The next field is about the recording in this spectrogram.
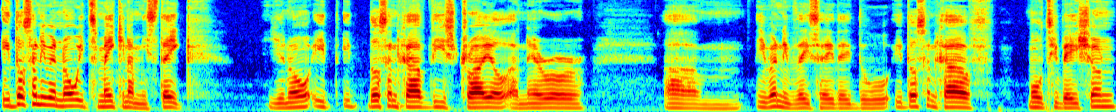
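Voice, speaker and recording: Recorded very cleanly with a silent background, a man speaks at a fairly slow pace in a medium pitch, with a dark, mellow tone and ordinary pitch variation. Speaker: vlogger. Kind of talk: casual monologue. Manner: hesitant.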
